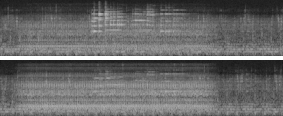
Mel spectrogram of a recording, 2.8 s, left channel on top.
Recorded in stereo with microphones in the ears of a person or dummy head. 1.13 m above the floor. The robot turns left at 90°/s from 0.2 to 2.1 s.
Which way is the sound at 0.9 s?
50° left (ahead or behind).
